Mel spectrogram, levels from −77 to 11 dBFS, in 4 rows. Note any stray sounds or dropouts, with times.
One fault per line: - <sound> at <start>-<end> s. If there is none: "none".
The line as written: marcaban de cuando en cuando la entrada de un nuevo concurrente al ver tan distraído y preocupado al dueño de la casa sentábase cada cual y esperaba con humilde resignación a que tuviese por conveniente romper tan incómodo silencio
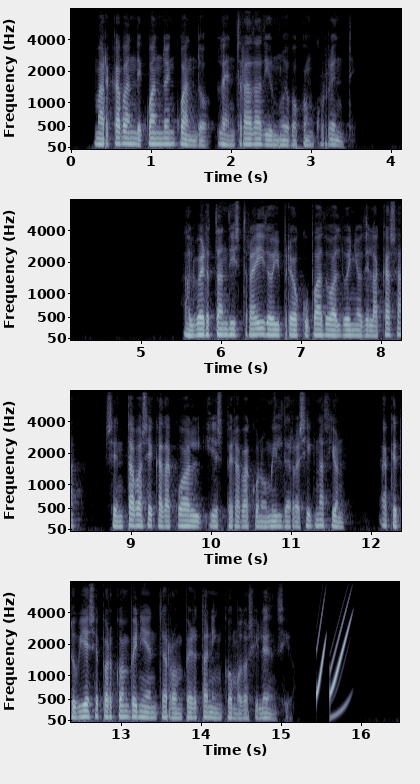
- chirp at 15.4-15.9 s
